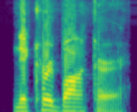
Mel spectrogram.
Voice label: "knickerbocker", American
